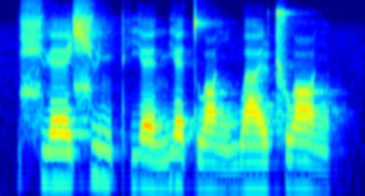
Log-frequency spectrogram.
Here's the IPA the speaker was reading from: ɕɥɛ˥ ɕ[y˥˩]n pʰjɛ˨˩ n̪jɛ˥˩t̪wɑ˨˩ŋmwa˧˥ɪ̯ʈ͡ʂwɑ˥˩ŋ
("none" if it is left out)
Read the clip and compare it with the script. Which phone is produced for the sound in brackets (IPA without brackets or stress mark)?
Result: y˥˩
